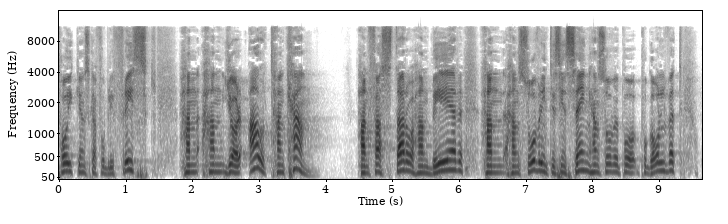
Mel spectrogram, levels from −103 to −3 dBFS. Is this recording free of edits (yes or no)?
yes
